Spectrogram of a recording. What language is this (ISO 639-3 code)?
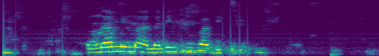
kin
